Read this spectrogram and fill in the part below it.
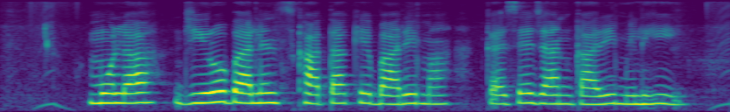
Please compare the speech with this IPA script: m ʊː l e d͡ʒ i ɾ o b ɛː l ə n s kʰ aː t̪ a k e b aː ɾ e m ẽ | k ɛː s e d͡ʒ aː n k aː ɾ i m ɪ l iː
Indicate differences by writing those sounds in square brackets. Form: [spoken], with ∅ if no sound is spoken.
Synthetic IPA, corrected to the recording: m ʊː l [a] d͡ʒ [iː] ɾ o b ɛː l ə n s kʰ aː t̪ a k e b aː ɾ e m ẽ | k ɛː s e d͡ʒ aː n k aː ɾ i m ɪ l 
